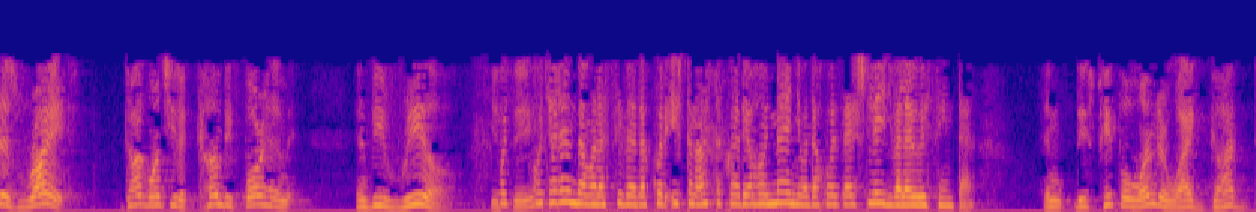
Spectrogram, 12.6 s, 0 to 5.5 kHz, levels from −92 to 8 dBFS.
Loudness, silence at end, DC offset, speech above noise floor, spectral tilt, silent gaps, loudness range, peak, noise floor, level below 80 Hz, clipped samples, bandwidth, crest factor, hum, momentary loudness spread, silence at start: -23 LUFS; 0.1 s; 0.6%; 37 dB; -10.5 dB/octave; none; 4 LU; -4 dBFS; -59 dBFS; -56 dBFS; under 0.1%; 4.2 kHz; 18 dB; none; 10 LU; 0 s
